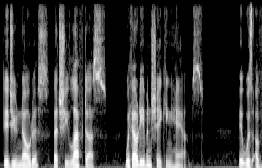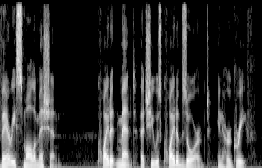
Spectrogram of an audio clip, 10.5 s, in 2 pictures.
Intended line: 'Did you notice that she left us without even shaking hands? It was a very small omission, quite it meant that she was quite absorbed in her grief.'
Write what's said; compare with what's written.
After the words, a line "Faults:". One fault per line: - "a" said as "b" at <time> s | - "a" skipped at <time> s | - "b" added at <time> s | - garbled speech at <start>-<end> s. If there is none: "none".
'Did you notice that she left us without even shaking hands? It was a very small omission, quite it meant that she was quite absorbed in her grief.'
Faults:
none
